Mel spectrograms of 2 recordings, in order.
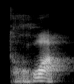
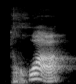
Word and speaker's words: trois: Some people find it a little bit more difficult because trois, the T in trois is pronounced using the tip of your tongue, while the R is pronounced using the back of your tongue.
